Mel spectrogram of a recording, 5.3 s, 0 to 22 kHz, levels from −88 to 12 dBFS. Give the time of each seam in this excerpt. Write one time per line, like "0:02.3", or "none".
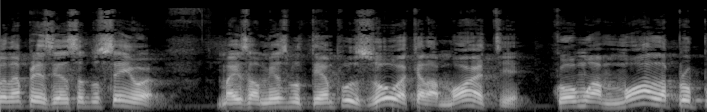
none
